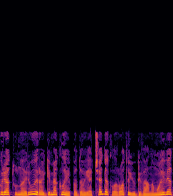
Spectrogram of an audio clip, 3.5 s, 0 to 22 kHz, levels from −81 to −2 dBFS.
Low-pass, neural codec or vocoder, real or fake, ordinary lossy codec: 7.2 kHz; none; real; AAC, 32 kbps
